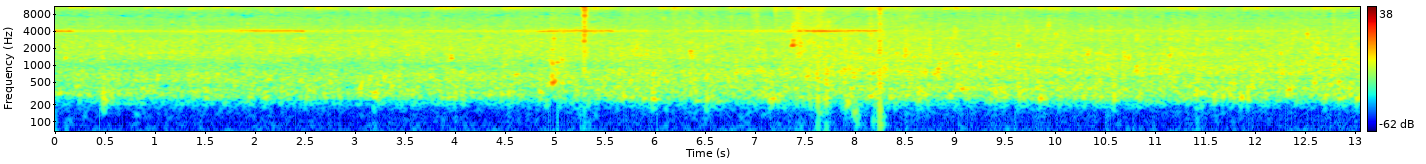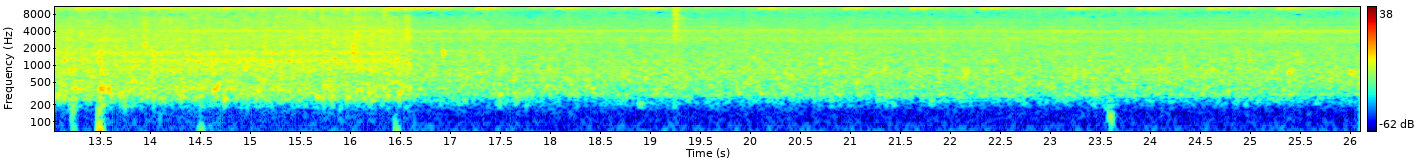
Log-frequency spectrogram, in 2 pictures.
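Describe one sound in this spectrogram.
Shallow water trickles and burbles steadily over stones.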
